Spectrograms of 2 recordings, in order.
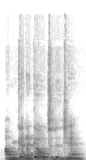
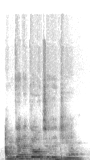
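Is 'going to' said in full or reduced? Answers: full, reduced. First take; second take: reduced; reduced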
